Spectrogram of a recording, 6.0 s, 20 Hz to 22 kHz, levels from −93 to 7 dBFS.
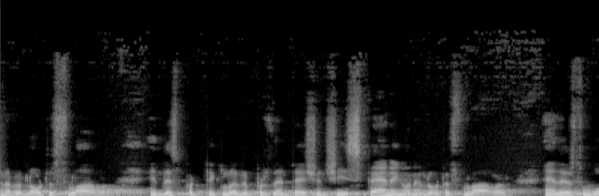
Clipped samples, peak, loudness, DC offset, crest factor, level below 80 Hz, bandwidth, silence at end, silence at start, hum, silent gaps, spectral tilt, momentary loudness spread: under 0.1%; -8 dBFS; -22 LUFS; under 0.1%; 14 dB; -76 dBFS; 15.5 kHz; 0 s; 0 s; none; none; -6.5 dB/octave; 6 LU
